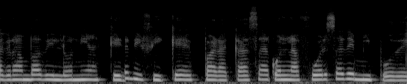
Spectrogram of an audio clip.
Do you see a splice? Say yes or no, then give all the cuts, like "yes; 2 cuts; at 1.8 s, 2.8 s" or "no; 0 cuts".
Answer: yes; 2 cuts; at 1.2 s, 2.7 s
